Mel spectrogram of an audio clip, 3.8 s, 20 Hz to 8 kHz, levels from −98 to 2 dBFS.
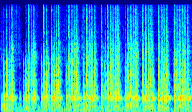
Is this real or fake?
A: fake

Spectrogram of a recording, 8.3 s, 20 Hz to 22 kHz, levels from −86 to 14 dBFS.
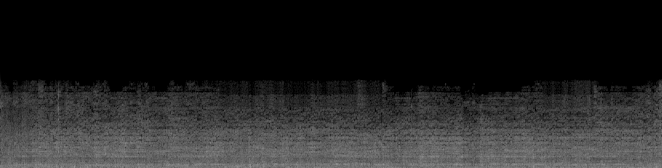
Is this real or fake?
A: fake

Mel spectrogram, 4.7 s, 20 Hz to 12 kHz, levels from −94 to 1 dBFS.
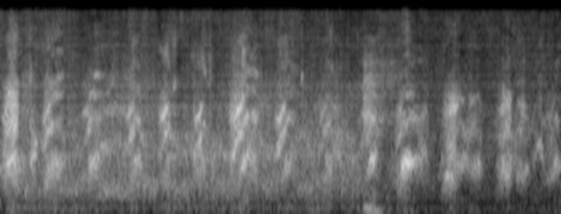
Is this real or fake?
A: fake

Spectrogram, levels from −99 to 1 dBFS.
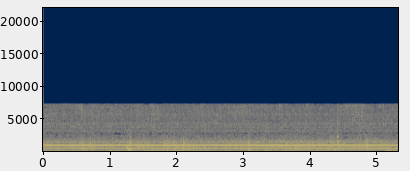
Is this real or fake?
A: real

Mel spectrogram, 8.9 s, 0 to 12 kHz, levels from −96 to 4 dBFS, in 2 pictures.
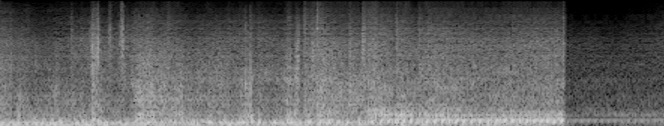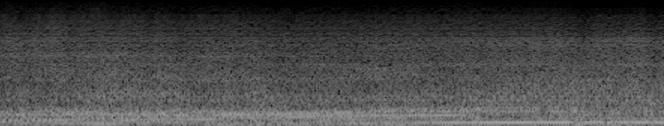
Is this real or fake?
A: fake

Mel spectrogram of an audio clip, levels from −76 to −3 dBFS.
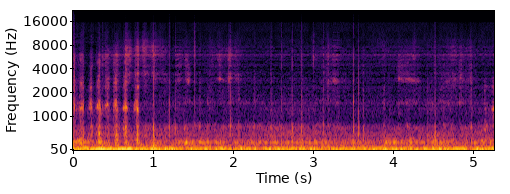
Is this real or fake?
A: fake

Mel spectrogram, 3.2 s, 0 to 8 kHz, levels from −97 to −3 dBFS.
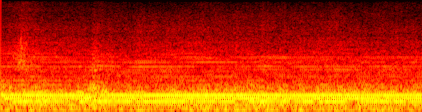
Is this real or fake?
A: real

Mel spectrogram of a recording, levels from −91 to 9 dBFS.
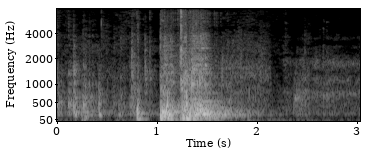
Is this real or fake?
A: real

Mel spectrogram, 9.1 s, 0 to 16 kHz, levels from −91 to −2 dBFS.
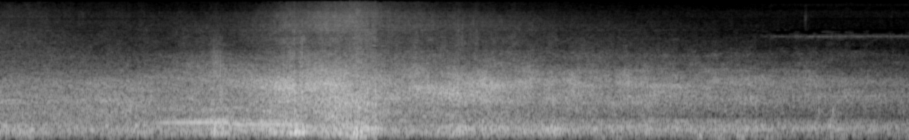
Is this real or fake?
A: real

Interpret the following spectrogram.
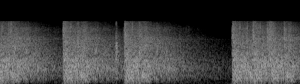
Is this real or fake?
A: real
